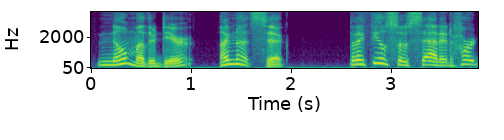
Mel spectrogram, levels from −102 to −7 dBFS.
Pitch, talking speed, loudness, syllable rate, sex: 185 Hz, 200 wpm, -17 LUFS, 4.8 syllables/s, male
